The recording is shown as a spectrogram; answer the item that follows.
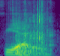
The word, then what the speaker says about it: Fieri: It's pronounced Fieri.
